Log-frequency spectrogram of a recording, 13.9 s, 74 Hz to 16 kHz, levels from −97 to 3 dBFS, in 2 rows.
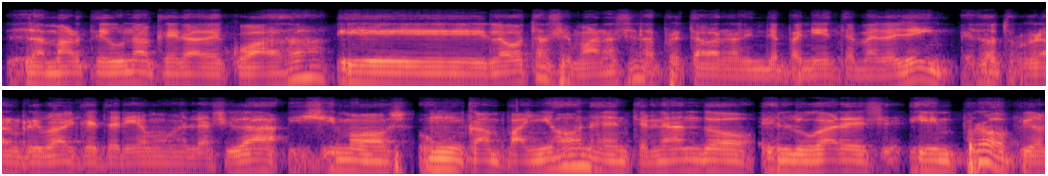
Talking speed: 140 wpm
